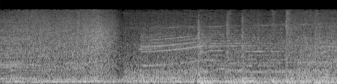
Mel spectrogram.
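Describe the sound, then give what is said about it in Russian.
A steady, loud roar of a stormy sea and churning water fills the scene as darkness falls, with a faint high whistling tone rising over it partway through. No one speaks. “Темнеет, а шторм все не унимается.”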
